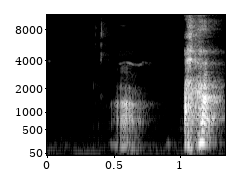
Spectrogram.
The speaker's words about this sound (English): And I just like cough up dust. A small rock.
